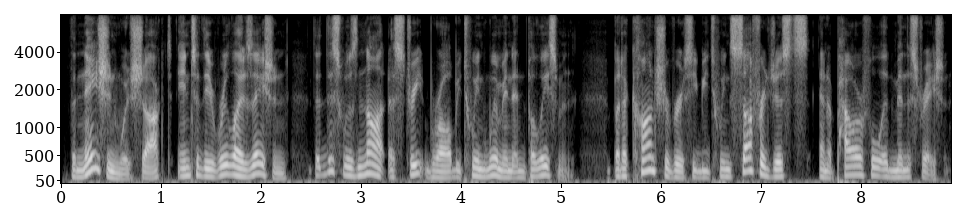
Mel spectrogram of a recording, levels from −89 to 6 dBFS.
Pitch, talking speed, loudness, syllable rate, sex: 135 Hz, 180 wpm, -18 LUFS, 6.3 syllables/s, male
